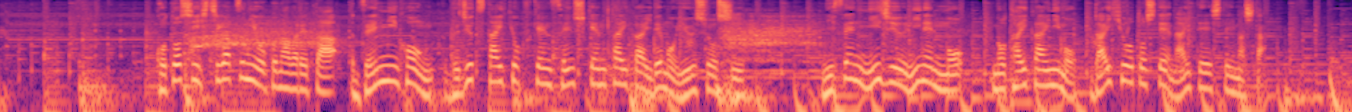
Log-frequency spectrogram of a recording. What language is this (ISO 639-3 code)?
jpn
